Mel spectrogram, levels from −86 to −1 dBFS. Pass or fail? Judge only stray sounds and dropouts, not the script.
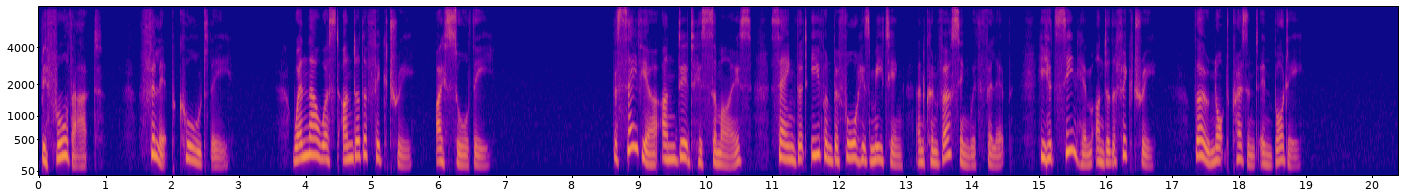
pass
